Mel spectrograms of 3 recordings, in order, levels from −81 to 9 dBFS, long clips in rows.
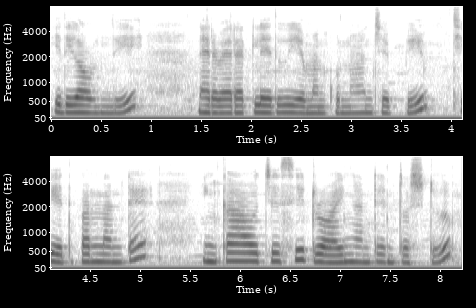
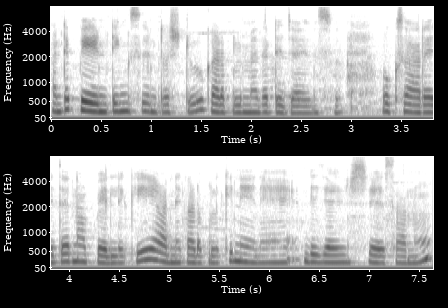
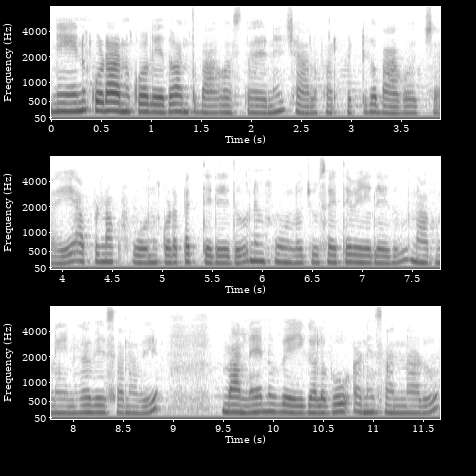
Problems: background sounds at intervals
